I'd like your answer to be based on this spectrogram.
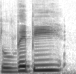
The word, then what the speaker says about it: Libby: It's Christina, K-R-I-S-T-I-N-A. And my last name is Libby, L-I-B, as in boy, B-Y, .com.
